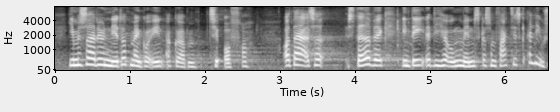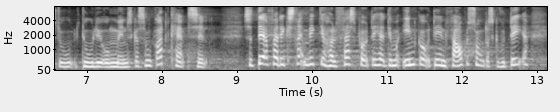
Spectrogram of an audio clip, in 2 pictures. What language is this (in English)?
Danish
